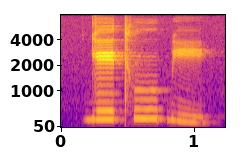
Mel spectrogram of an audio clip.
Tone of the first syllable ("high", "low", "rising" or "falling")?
high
